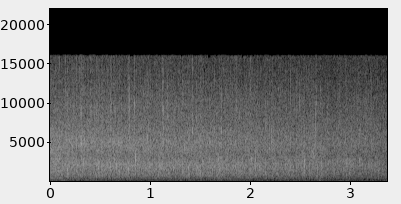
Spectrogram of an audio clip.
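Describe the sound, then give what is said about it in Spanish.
An audience claps loudly together for the Lord in a steady, dense wash of applause that holds at an even loudness for several seconds, with no voices standing out. “Hermano, démosle palmas fuertes a nuestro Señor.”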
